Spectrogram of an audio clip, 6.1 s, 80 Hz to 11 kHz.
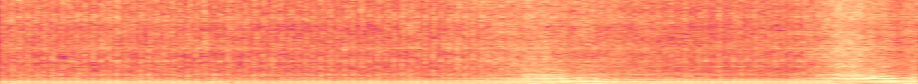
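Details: Suzuki SV650 V-twin, just fitted with new exhaust after oil-leak repair, bike on its side, burning off leaked oil: uneven stumbling beat at idle and throttle blips, skipped pulses; misfire, owner plans to replace spark plugs and coils.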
